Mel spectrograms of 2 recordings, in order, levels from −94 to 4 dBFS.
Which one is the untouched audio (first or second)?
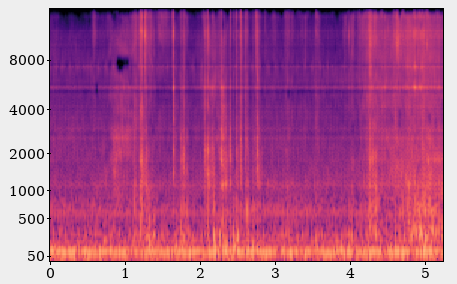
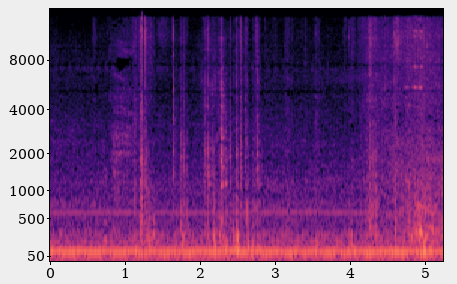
second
